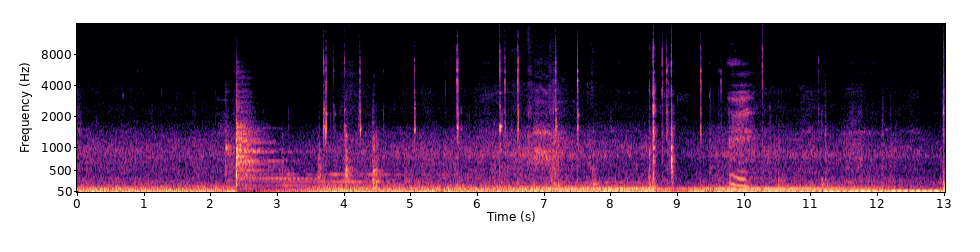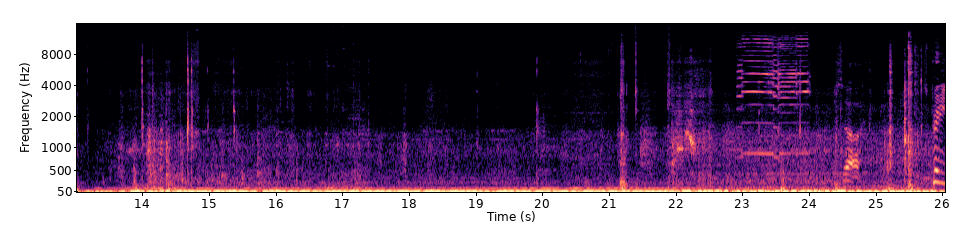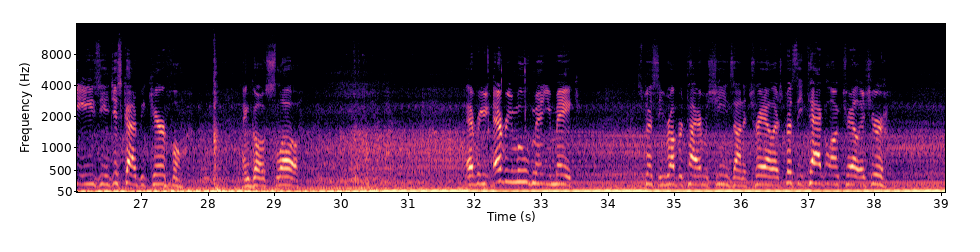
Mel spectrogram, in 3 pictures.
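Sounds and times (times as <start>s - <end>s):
diesel engine idling: 0.0s - 39.0s.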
